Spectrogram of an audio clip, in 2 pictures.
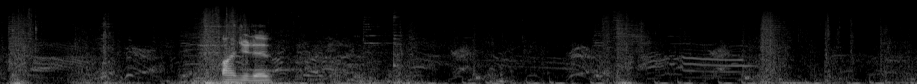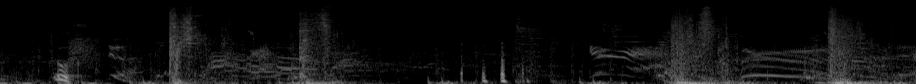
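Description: Metal weapons clash and strike in sword fighting.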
